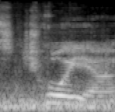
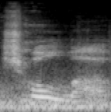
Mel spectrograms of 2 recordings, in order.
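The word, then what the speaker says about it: cholla: ام، جب چولا cactus garden کی بات آتی ہے تو میں خود کو لات مار رہا ہوں، جس کا تلفظ چویا ہے، چولا نہیں، جو مجھے لگتا ہے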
